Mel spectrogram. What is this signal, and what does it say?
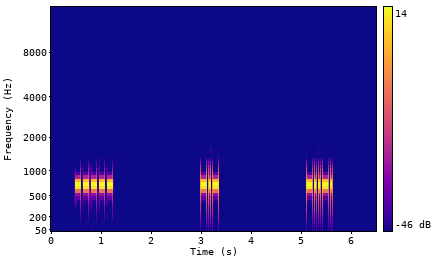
Morse code, heard as a keyed tone, about 30 wpm, spaced as for 5 wpm, 700 Hz. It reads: 0K/
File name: Lesson 37e - Letter x - Three Characters 30wpm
